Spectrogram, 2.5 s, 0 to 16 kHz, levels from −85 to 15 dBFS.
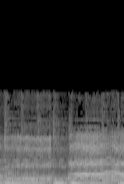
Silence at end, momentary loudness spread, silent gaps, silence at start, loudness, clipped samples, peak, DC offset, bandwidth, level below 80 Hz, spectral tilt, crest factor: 0 s; 5 LU; none; 0 s; -17 LUFS; under 0.1%; -2 dBFS; under 0.1%; 8.4 kHz; -22 dBFS; -5 dB/octave; 14 dB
